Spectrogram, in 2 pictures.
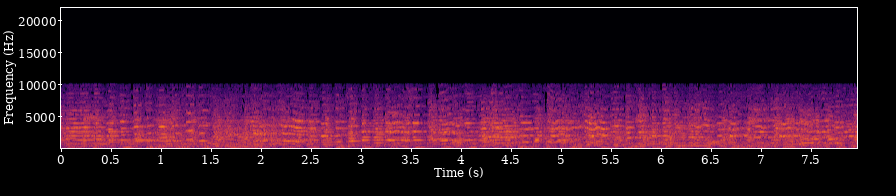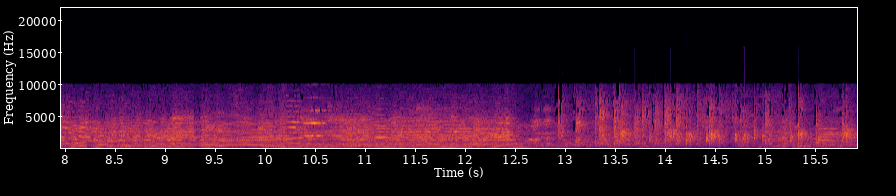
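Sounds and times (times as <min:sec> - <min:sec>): live music with pulsing bass beat: 0:00.0 - 0:12.8.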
